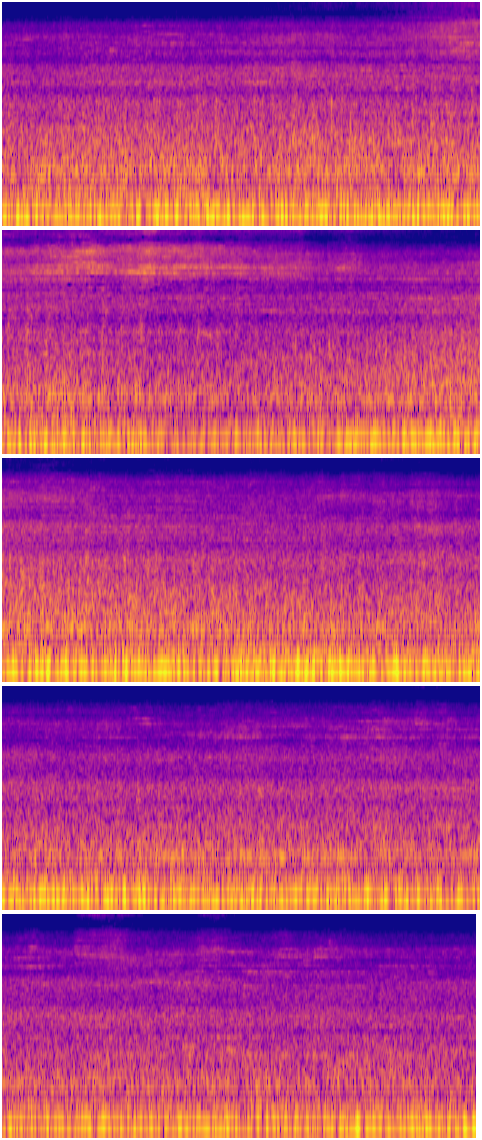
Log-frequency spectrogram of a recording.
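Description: Freight cars of a CN mixed freight rolling past on the rails: a steady rumble of steel wheels on track, with a high wheel squeal about four to eight seconds in.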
